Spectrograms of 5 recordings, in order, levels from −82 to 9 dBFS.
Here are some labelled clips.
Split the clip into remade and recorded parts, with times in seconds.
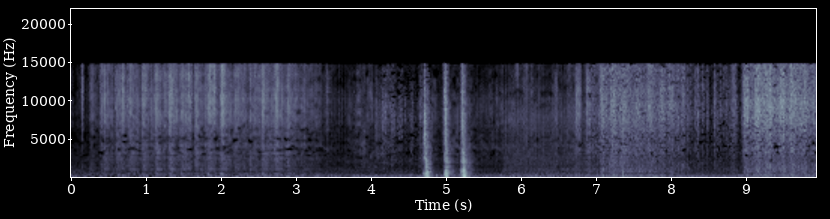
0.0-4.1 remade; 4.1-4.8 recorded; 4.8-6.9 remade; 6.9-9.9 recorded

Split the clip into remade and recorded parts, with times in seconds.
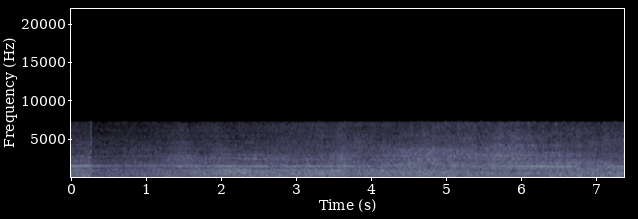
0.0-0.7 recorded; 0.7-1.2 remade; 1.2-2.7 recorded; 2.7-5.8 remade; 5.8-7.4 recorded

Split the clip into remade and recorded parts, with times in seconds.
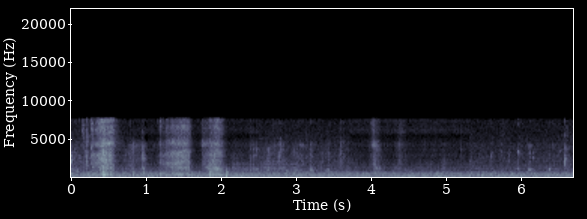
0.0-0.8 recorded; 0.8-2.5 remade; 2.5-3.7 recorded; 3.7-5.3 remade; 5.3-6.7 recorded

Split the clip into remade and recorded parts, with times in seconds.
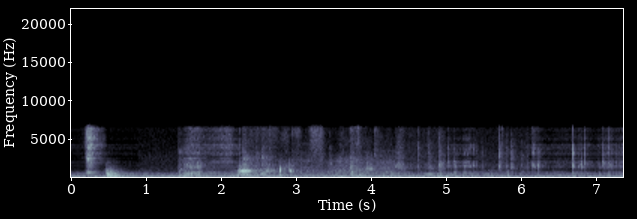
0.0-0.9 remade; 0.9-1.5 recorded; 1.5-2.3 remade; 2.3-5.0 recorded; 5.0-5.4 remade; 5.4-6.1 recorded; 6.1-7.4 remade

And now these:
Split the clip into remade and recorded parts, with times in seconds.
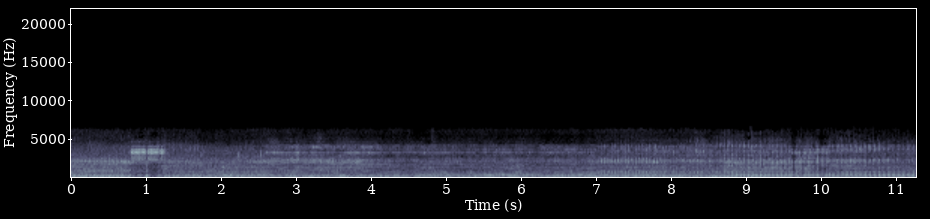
0.0-2.6 recorded; 2.6-7.0 remade; 7.0-9.6 recorded; 9.6-10.1 remade; 10.1-11.3 recorded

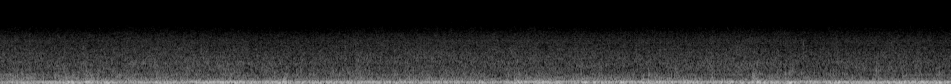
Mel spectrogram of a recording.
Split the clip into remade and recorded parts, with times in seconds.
0.0-0.9 recorded; 0.9-2.1 remade; 2.1-5.6 recorded; 5.6-6.5 remade; 6.5-9.5 recorded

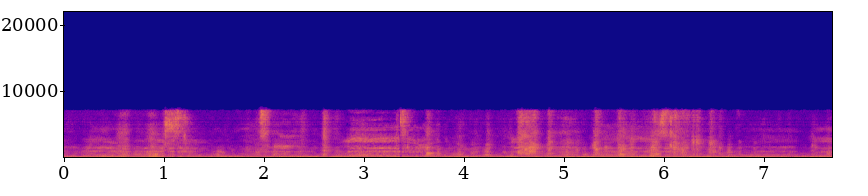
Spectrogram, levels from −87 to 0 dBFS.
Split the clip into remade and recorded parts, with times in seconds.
0.0-2.8 remade; 2.8-3.6 recorded; 3.6-7.7 remade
